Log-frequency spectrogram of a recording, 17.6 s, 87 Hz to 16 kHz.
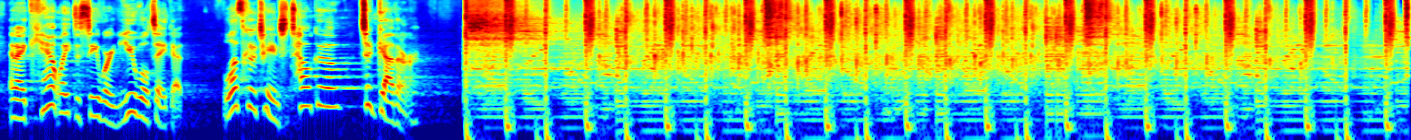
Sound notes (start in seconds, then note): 6.7 upbeat music; 8.5 crowd claps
